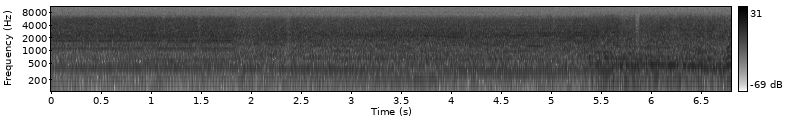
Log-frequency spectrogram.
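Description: NASCAR stock cars race at Darlington in the 1993 Gatorade 200, a dense, steady engine roar from several cars close together, swelling louder toward the end, no talk.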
